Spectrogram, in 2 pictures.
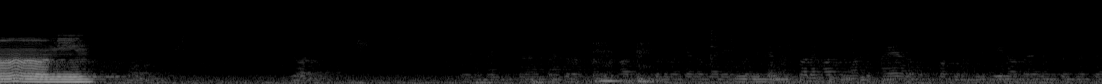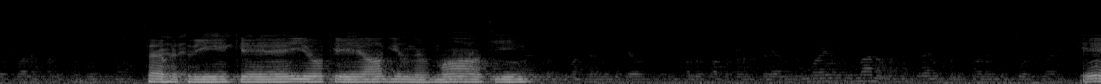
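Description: A man reads out quietly in a large echoing hall.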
